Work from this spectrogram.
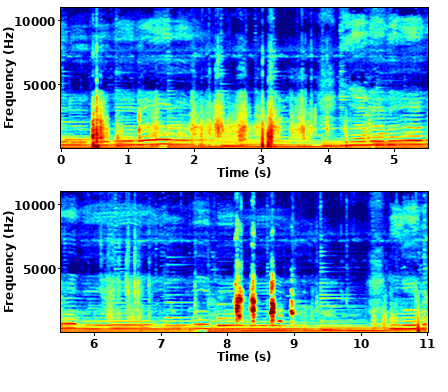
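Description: Backyard chickens fed a mix of fresh grass cluck and call softly with low, steady clucking throughout and a few louder calls, while occasional clatter and movement sounds come from nearby.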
